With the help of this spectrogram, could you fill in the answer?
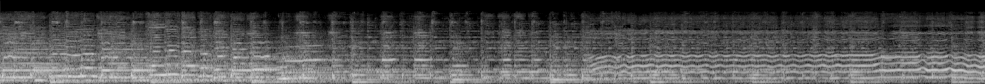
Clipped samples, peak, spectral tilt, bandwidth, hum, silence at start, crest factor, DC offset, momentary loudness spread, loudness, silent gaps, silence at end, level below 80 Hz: under 0.1%; -4 dBFS; -5 dB/octave; 13 kHz; none; 0 s; 12 dB; under 0.1%; 7 LU; -17 LUFS; none; 0 s; -48 dBFS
